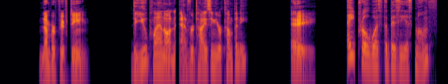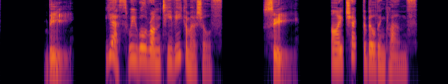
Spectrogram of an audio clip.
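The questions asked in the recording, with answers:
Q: Do you plan on advertising your company?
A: B: Yes, we will run TV commercials.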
